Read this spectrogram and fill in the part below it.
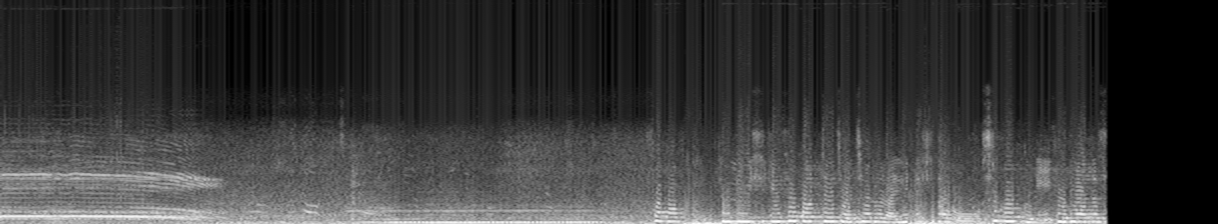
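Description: A crowd murmurs outdoors on a busy street.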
